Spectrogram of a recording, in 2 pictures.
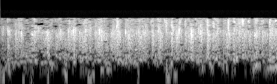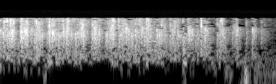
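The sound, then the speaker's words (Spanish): A church audience applauds the Lord during a service, dense, steady clapping that stays even for most of the stretch, then thins and fades near the end. “Se pone de pie conmigo. Denle un aplauso al Señor.”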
